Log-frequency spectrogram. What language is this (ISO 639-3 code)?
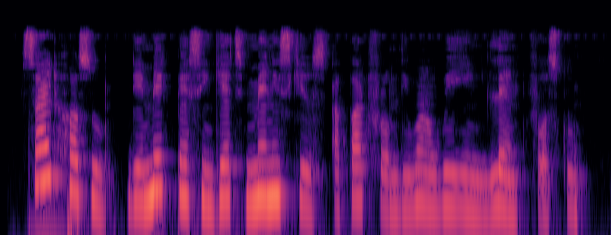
pcm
